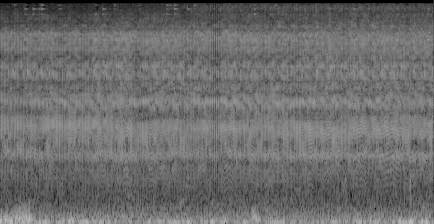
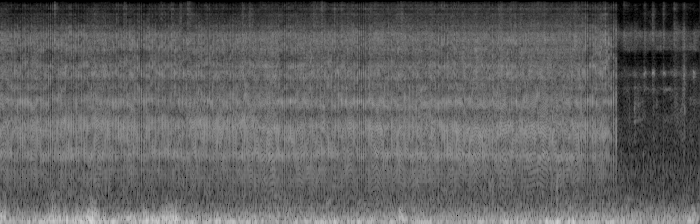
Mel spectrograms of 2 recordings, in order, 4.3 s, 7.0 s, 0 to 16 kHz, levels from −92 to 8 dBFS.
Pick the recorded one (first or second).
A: first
